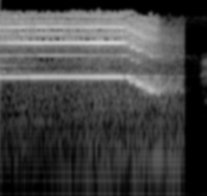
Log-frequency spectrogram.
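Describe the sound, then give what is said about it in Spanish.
A knife grinder's whistle sounds clear: a long, steady high note held for over a second, then sliding quickly downward before cutting off. No one speaks. “Y el grito, aparte de silbar, a ver cómo era el silbido, que nos lo reproduzcan.”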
